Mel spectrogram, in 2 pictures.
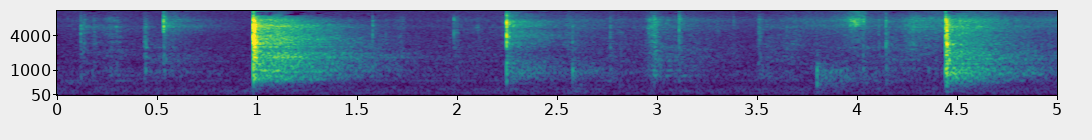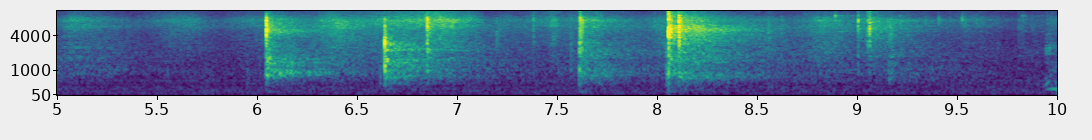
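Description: Empty plastic two-liter bottle crackling and popping as the point of a pair of scissors is jabbed into its side to punch a hole, a series of sharp irregular cracks with the loudest about a second in and about eight seconds in.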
